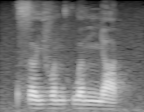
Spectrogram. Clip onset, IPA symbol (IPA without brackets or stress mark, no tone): s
